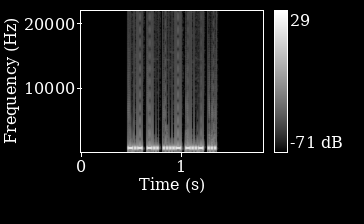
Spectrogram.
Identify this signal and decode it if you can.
Morse code, heard as a keyed tone, about 68 wpm, 700 Hz. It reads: KD4XS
